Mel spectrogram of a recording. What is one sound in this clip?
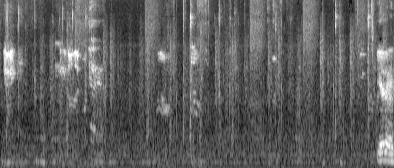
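Sand crunches in short repeated bursts as it is dug.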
